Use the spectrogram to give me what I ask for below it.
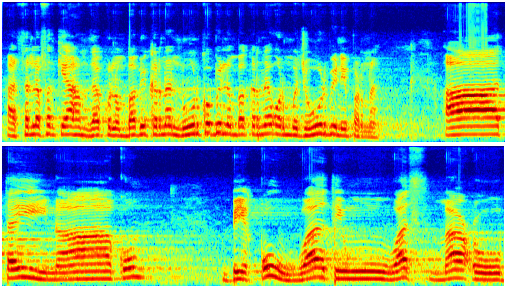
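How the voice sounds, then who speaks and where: A male Quran teacher recites each word slowly and drawn out, then explains its pronunciation briskly. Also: sits high, big-room sound, highs cut off, slight background noise. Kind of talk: recitation lesson.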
